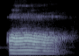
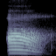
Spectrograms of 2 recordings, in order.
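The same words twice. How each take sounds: First: The voice is full and breath-supported. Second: The voice is tight, sharp and throaty.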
